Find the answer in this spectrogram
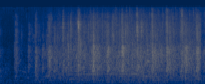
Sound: audience applauding

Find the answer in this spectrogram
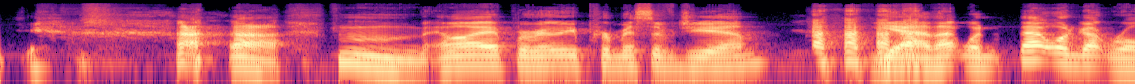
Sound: laughs

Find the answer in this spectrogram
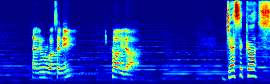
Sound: speaking in foreign language

